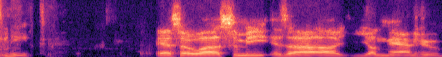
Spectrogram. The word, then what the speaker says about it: Samit: character and Summit I think yeah the correct pronunciation why don't you tell us that it's neat yeah so uh some meat is a young man who grew up in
